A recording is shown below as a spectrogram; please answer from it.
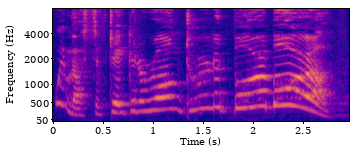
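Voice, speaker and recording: A woman reading a storybook and voicing a hearty male pirate captain who bellows in drawn-out pirate talk. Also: extremely high pitch, very animated, a bit bright, voice pushed up, full character voice. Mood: hearty, bellowing.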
